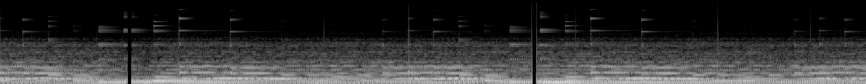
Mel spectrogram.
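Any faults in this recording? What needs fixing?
Sharp single clicks occur at 0.96, 1.78, 3.24, 4.09, 5.76, 7.18 and 8.11 s. Each is likely from dropped samples, under a millisecond lost. The waveform jumps to a later value, so nothing audible goes missing. Keep sample transfer continuous, with adequate buffering.

A gap at a join of encoded pieces opens at 1.28 to 1.32 s (about 44 ms) and at 5.32 to 5.37 s (about 49 ms), four seconds apart. Each encoded piece kept its leading delay and padded final frame. Trim encoder delay and padding before joining, or encode the material as one piece.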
